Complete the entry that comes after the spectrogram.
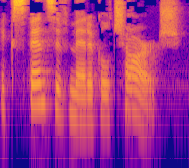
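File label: "expensive medical charge", English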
